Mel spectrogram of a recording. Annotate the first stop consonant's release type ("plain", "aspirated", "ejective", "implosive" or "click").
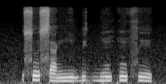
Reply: implosive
